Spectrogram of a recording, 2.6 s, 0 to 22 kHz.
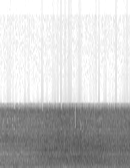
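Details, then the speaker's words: Chinese diesel air heater fitted in a 1988 Toyota Hiace campervan, running at full output (5.4 Hz pump setting), warming up: steady, even roar with no pulsing, sputter or surging; burning cleanly. "it's pumping out nicely right let's get inside close it up and see how long it takes for the temperature to rise"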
